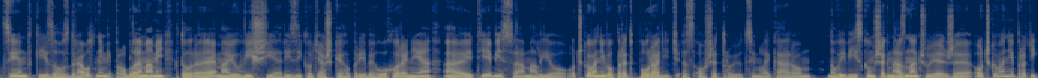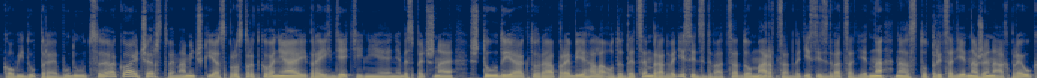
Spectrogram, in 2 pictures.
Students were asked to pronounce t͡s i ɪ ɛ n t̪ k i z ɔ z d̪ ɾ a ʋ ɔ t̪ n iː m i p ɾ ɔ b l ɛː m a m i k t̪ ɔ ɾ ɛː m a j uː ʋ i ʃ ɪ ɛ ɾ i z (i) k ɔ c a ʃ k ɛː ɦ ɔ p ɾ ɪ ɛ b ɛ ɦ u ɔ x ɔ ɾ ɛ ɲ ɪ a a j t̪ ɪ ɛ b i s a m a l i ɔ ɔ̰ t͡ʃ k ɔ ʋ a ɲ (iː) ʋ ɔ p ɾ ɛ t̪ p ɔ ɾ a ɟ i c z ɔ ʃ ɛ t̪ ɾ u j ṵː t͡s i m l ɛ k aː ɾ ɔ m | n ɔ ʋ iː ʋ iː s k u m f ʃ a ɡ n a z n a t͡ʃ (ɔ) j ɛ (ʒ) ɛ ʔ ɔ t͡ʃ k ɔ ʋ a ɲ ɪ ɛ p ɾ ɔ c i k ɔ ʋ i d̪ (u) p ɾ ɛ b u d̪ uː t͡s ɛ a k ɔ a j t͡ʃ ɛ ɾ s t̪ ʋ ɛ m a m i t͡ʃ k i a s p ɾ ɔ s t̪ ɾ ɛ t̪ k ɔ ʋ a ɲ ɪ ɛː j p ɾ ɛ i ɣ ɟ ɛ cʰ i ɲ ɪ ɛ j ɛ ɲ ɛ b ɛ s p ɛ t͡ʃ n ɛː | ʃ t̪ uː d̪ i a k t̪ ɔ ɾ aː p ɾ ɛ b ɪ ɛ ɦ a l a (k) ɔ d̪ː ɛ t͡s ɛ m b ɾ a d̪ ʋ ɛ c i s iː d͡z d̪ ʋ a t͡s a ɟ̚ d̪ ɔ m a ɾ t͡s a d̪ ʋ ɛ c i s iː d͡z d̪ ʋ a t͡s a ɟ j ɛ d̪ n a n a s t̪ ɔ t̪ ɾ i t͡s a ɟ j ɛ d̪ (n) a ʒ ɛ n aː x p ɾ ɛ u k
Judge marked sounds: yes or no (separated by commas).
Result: yes, yes, no, yes, yes, no, yes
